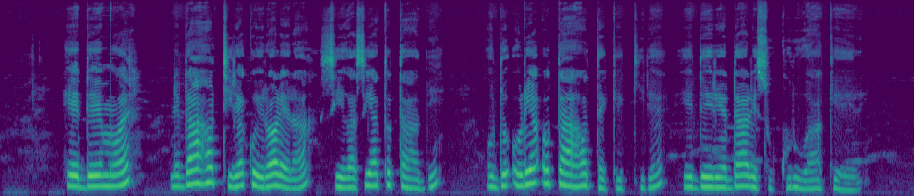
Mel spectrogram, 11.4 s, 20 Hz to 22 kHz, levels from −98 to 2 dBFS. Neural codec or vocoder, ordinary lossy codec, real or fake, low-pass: none; none; real; none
